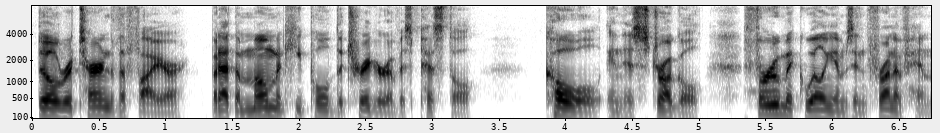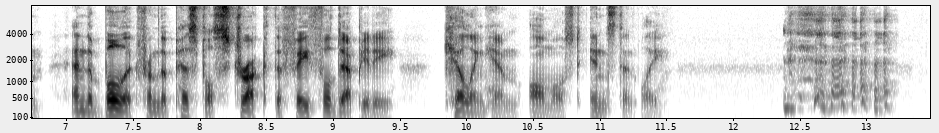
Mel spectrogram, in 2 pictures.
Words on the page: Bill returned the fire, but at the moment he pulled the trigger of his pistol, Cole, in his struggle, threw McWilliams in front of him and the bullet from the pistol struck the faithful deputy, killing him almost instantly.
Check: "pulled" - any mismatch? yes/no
no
